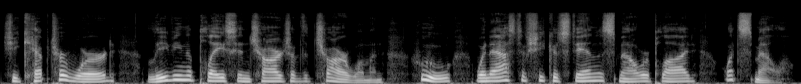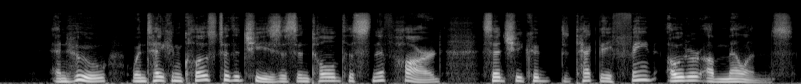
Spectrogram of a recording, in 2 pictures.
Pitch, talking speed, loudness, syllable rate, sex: 145 Hz, 170 wpm, -18 LUFS, 4.4 syllables/s, male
